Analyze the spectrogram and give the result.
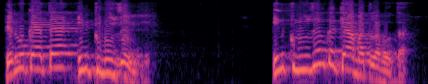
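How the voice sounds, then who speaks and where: A man teaches a class, his voice sitting high for a man. He walks through each term by asking the question aloud and then answering it, in an even teaching tone. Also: normal speed, low-quality recording. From Pakistan. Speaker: accounting lecturer. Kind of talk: classroom lecture.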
